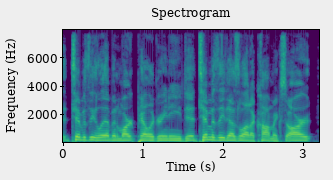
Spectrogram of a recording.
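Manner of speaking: usual speaking voice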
